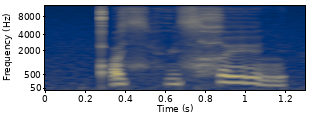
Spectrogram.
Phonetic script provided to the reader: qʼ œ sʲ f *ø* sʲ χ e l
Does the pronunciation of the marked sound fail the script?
yes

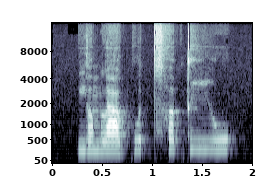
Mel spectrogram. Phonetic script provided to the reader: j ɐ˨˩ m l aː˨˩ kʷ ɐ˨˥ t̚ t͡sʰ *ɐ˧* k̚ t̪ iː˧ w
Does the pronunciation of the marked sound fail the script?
no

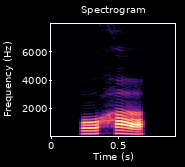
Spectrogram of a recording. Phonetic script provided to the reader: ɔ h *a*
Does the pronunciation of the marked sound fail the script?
no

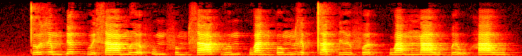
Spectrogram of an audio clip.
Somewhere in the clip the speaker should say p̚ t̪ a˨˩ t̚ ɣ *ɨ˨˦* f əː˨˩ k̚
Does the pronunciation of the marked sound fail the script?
no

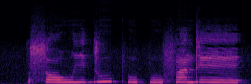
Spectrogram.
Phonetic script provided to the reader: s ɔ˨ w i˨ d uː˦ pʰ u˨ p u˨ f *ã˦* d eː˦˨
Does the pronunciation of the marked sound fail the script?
no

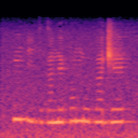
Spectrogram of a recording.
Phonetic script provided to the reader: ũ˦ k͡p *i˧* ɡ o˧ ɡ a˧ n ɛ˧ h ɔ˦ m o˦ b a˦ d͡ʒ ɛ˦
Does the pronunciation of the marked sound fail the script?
no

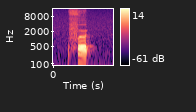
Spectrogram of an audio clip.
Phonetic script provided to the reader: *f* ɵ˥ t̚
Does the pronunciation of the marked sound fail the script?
no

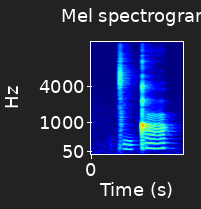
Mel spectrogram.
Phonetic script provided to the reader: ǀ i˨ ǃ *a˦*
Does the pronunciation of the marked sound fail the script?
no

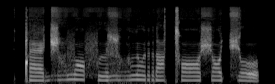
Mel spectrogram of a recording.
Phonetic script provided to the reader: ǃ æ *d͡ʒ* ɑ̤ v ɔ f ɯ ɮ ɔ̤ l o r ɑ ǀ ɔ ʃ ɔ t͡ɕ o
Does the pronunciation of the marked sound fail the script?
no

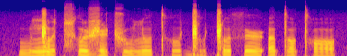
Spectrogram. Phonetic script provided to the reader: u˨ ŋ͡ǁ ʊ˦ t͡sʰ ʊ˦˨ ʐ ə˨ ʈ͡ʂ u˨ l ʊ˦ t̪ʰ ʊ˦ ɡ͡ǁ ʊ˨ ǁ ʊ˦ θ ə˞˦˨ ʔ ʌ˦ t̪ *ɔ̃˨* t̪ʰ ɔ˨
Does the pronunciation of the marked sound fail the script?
yes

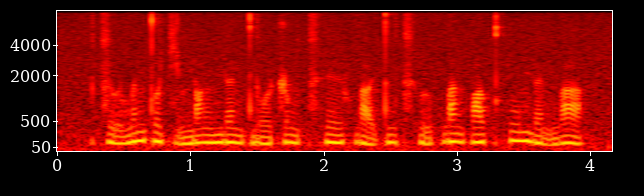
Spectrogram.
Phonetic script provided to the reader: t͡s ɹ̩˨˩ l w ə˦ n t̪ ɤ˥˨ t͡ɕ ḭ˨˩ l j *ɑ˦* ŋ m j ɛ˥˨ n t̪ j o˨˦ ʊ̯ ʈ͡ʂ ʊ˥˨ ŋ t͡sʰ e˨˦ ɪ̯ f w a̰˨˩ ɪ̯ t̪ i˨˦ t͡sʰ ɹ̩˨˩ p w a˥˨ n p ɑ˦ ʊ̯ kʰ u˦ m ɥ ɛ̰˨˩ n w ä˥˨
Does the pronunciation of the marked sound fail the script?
no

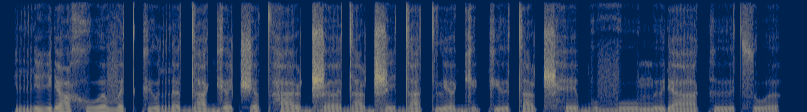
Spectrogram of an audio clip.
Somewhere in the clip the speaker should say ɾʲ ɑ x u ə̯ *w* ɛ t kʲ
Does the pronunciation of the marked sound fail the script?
yes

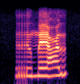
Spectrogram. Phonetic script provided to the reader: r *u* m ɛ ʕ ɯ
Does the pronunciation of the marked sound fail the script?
yes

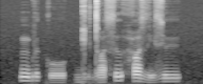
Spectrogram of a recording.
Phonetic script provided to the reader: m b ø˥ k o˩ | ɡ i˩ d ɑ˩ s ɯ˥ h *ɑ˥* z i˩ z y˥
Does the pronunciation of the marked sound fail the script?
no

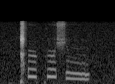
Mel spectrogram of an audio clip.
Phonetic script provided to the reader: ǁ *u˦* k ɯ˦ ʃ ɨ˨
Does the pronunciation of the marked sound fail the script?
yes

